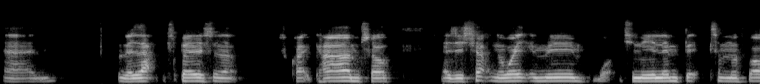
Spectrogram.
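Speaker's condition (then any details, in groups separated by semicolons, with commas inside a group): Cerebral palsy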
